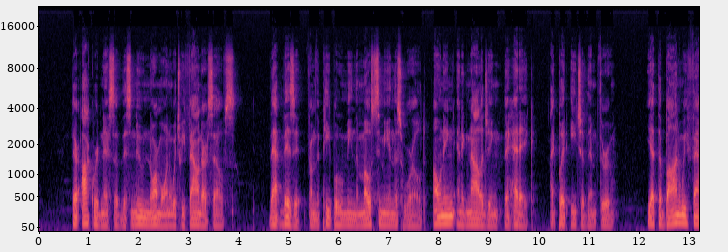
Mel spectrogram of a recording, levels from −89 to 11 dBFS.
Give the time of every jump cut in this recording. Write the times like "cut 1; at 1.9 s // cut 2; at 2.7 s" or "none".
cut 1; at 4.5 s // cut 2; at 7.8 s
